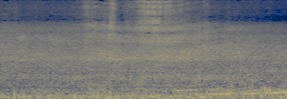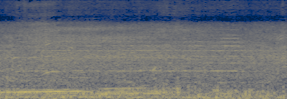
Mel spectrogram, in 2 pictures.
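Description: Low rumbling wind noise on the microphone, with a low mechanical drone, like a passing motor vehicle's engine, swelling in the middle and fading near the end.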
